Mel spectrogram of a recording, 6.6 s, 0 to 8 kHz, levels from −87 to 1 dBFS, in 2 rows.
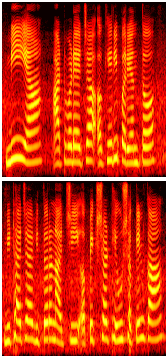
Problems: none marked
